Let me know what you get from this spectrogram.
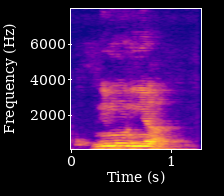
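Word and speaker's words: pneumonia: पी से start. क्यों? P silent होता है।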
